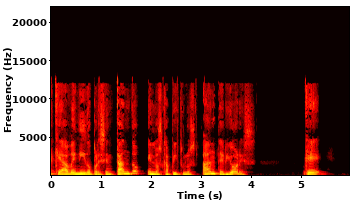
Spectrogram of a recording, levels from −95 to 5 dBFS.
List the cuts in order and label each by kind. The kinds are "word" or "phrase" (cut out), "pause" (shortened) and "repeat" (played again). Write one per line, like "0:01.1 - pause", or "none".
0:05.1 - word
